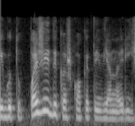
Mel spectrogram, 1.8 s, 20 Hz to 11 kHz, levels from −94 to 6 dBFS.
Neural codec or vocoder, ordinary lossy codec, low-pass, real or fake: codec, 16 kHz, 8 kbps, FunCodec, trained on Chinese and English, 25 frames a second; AAC, 48 kbps; 7.2 kHz; fake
